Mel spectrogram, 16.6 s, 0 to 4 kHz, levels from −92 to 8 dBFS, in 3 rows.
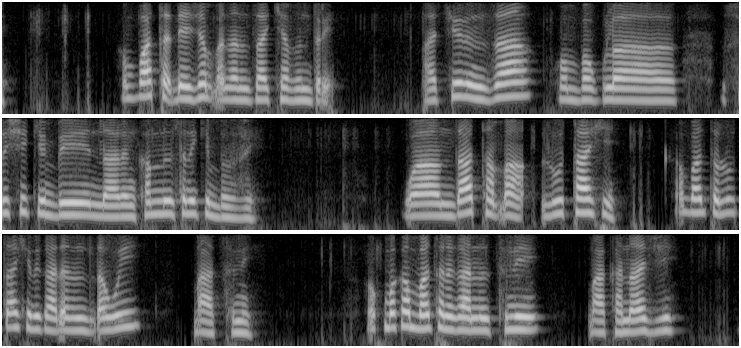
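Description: Right around 5.82 s there's a short concealed packet loss. About 20 ms of audio didn't arrive in time, so the receiver patched the gap by carrying the previous sound forward and then easing back into the real signal. You hear it as a tiny smear or wobble, and whatever fell in that slot is simply gone. The same thing happens again at 6.76 s and 7.02 s, each time with about 20 ms lost and papered over, so the stretch from just before 6 s to about 7 s picks up a slightly wobbly, stuttery texture.

Between those, at 6.26 s, there's a short stall from a late packet. That one isn't a loss. The packet was just late, the jitter buffer ran dry, and the receiver stretched the last sound by about 22 ms until the packet showed up, then carried on from the same spot. Nothing goes missing, but that moment hangs a touch too long with a faint buzzy drag. The whole thing rides over a narrowband call path with nothing above 4 kHz, which sounds consistent with a G.711-style codec.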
